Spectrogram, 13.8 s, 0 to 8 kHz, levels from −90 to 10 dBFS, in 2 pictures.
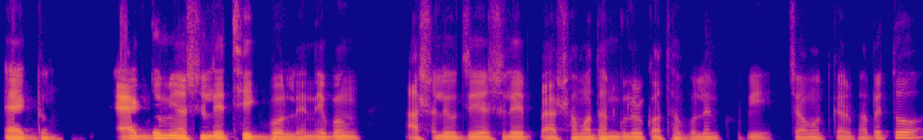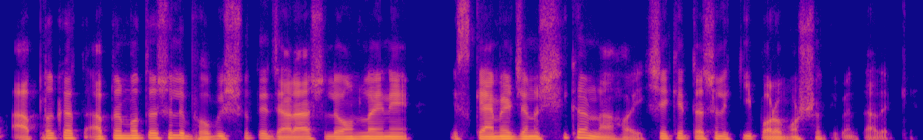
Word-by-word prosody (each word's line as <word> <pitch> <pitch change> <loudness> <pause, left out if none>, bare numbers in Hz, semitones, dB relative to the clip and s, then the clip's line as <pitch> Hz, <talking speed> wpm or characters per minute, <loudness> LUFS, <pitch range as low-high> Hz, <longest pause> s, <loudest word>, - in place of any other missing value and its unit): একদম, 100 -1 -1 0.6
একদমই 135 +3 +5
আসলে 120 +2 +4
ঠিক 125 -3 +5
বললেন। 100 0 +1
এবং 115 +2 +2 0.5
আসলেও 115 +3 0
যে 110 - +2
আসলে 110 +3 -1 0.2
বা - - -1
সমাধানগুলোর 105 +1 +1
কথা 105 0 -3
বললেন 100 +1 -2
খুবই 105 -2 -8 0.2
চমৎকারভাবে। 95 +3 -5
তো 160 - +2 0.4
আপনার 135 - -3
কা 140 - +4 0.2
আপনার 135 - +2
মতো 135 +1 +2
আসলে 140 +1 +1
ভবিষ্যতে 125 +6 -3
যারা 95 +1 +2
আসলে 110 +1 -4
অনলাইনে 105 0 +3 0.5
স্ক্যামের 110 +1 +3
যেন 115 0 +4
শিকার 160 -3 -2
না - - -2
হয়, 95 - -8
সেক্ষেত্রে 125 -1 -2
আসলে 115 0 -1
কি - - -6
পরামর্শ 100 -2 -1
দিবেন - - -15
তাদেরকে? - - -13
110 Hz, 155 wpm, -23 LUFS, 100-125 Hz, 0.6 s, একদমই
